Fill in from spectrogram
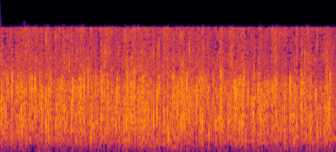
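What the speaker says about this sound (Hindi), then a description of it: "एक बार इनके सम्मान में तालियां बजनी चाहिए" Audience applause at a Hindi poetry recital, a steady, dense wash of clapping from a large crowd that holds at an even, loud level throughout with no talk over it.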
